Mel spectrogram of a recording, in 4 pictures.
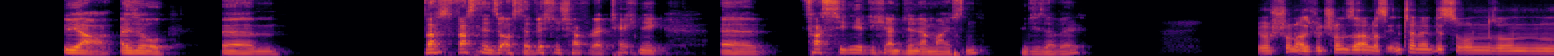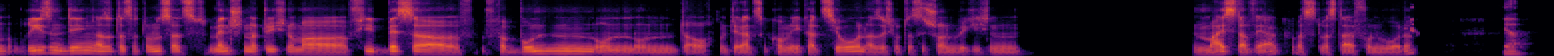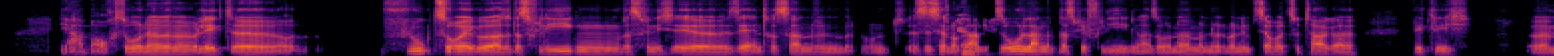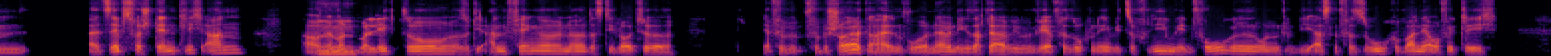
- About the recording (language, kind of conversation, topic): German, unstructured, Welche wissenschaftliche Entdeckung findest du am faszinierendsten?
- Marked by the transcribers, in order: other background noise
